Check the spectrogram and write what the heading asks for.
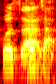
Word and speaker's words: WhatsApp: Yeah, see, then that goes against my, like, theory that it was, like, sorry, I keep saying this wrong. What's up app? WhatsApp? – Oh, WhatsApp. – WhatsApp.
